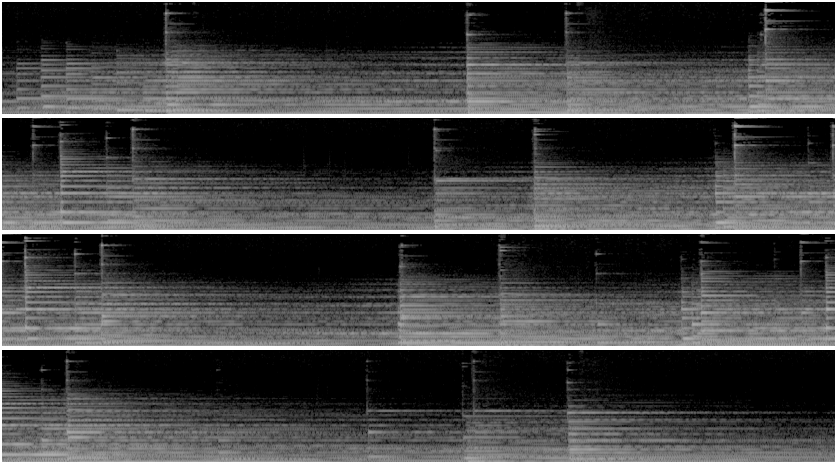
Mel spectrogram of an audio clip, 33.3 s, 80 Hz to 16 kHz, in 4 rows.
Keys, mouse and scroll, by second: 0.6-2.3 drag, 2.3 f, 3.7-5.3 drag, 5.3 middle click, 6.0-7.8 drag, 7.8 scroll down 1, 11.9 m, 13.0-15.2 drag, 15.2 f, 17.6-25.2 drag, 26.1-33.3 drag.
